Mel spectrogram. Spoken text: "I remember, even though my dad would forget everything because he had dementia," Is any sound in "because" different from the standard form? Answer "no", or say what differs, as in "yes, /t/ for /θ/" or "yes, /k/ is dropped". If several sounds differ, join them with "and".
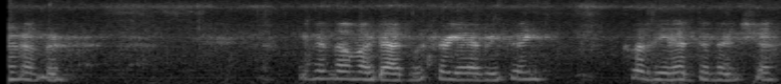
yes, /k/ is dropped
